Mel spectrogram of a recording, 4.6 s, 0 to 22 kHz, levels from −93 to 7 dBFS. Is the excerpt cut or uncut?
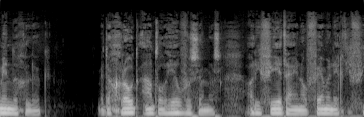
uncut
